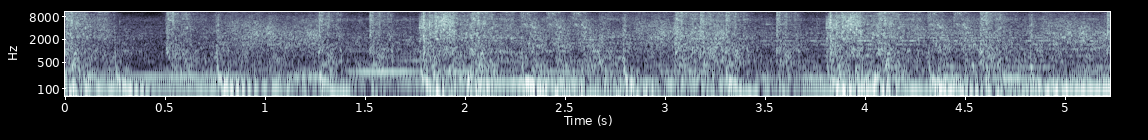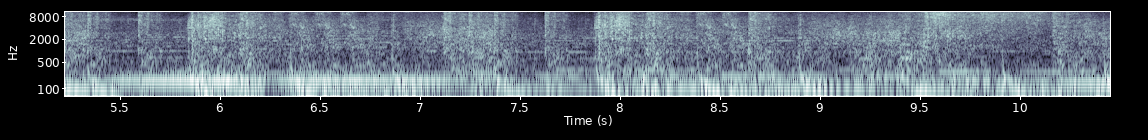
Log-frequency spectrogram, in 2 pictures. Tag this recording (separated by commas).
Music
